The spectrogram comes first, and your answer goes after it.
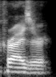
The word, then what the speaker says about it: Kreiser: It's pronounced Kreiser.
